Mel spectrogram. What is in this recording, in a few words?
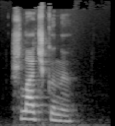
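"шлачкыны", Komi, female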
